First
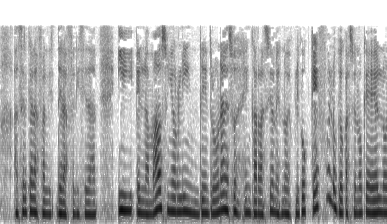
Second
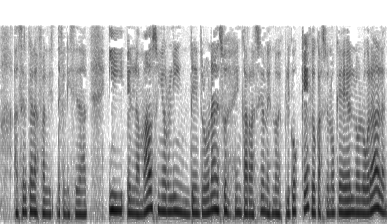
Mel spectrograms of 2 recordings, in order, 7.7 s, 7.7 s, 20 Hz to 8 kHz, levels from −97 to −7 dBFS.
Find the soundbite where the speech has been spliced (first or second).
second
